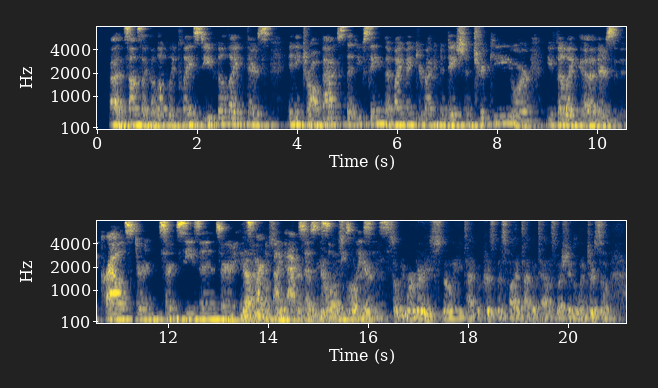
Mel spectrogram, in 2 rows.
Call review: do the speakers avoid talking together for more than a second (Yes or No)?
No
